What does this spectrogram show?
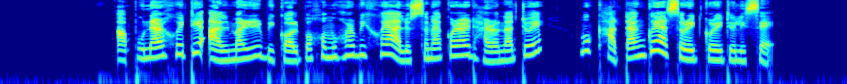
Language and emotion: Assamese, surprised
